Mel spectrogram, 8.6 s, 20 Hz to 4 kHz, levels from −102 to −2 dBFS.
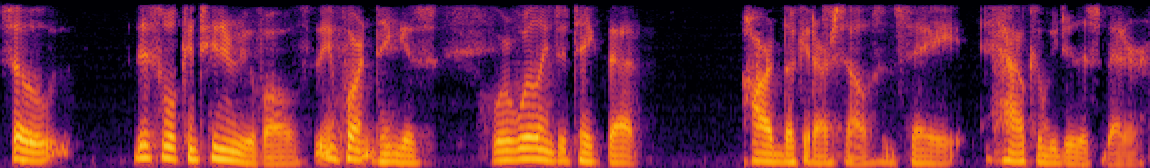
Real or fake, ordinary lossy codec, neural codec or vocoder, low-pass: real; AAC, 24 kbps; none; 3.6 kHz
